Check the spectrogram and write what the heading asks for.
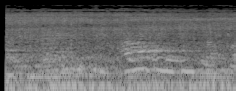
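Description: Faint voices talking in the background over a steady low hum and hiss.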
